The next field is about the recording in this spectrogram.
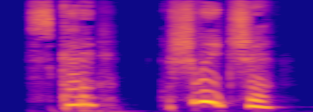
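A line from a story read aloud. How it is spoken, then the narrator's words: Girl whispering. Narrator (Russian): прошептала девчонка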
